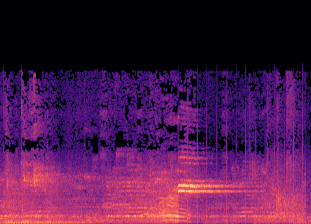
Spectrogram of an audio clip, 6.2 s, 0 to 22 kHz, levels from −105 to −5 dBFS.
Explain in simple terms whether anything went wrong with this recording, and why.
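From 3.56 s to 6.06 s a train of clicks ticks over the sound, about five per second at a steady pace, roughly fifteen in all. Unlike random crackle, each click sounds alike and evenly spaced, pointing to a likely electrical cause such as interference or a faulty connection or power supply.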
